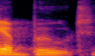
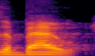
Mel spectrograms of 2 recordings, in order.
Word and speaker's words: about: First of all, Canadians don't actually say a boot. That's one of the biggest myths about Canada. And maybe like out west they say a boot. How I would pronounce it is about, which is not a boot.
